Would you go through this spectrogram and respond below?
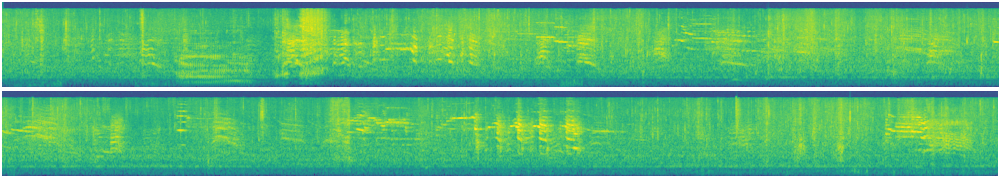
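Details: South American sea lions at the port of Rawson, Chubut, Argentina, being fed crates of fish thrown from fishing boats after they dock; a rough, low, harmonic groan near the start, then a busy chorus of higher squawking calls and noisy bursts.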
